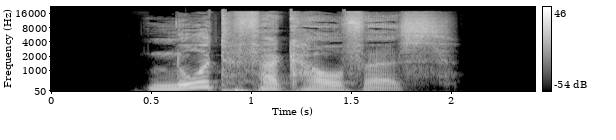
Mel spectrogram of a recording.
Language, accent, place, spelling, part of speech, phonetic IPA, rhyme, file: German, Germany, Berlin, Notverkaufes, noun, [ˈnoːtfɛɐ̯ˌkaʊ̯fəs], -oːtfɛɐ̯kaʊ̯fəs, De-Notverkaufes.ogg
- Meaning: genitive singular of Notverkauf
